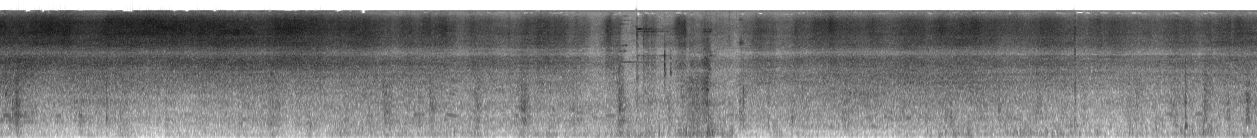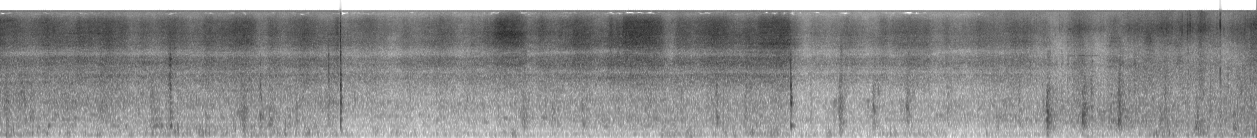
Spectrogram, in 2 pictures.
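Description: A narrow-gauge steam locomotive moving off slowly with its cylinder drain cocks open: a loud steam hiss, strongest for the first few seconds and then easing off, with a few sharp knocks scattered through it.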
